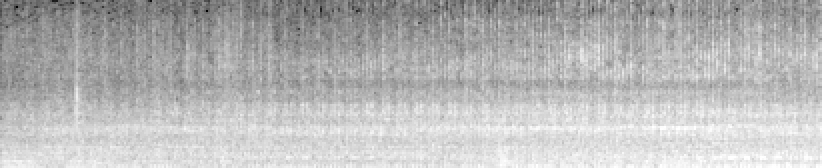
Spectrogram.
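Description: Car engine idling steadily with a low hum, growing a little louder toward the end.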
